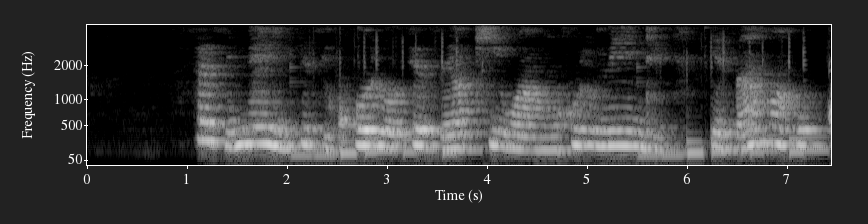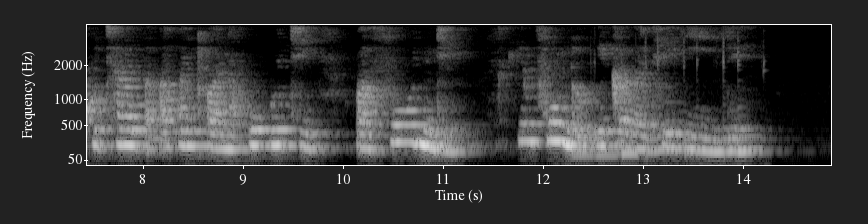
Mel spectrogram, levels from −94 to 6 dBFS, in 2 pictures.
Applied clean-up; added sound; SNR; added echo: none; Electric guitar; 13 dB; reverberation time 0.5 s.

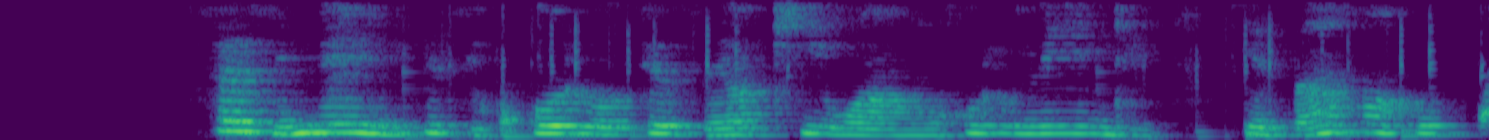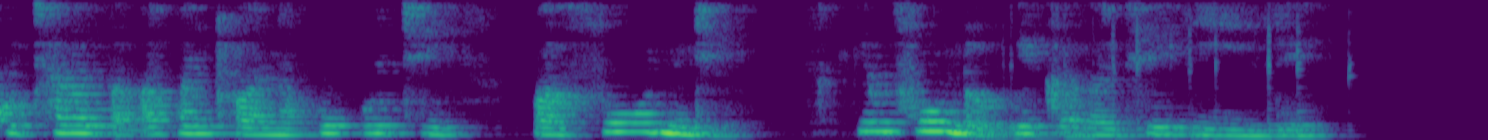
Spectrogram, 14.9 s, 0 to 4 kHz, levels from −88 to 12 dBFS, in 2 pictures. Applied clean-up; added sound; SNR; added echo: neural mask model DeepFilterNet 3.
